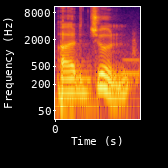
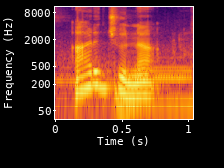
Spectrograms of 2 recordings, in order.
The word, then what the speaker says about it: Arjuna: So this right here is not Arjun or Arjuna, it's Arjuna.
